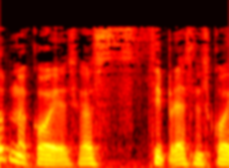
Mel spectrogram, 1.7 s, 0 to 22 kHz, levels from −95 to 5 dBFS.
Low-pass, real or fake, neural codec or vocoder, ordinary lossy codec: 19.8 kHz; real; none; MP3, 48 kbps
